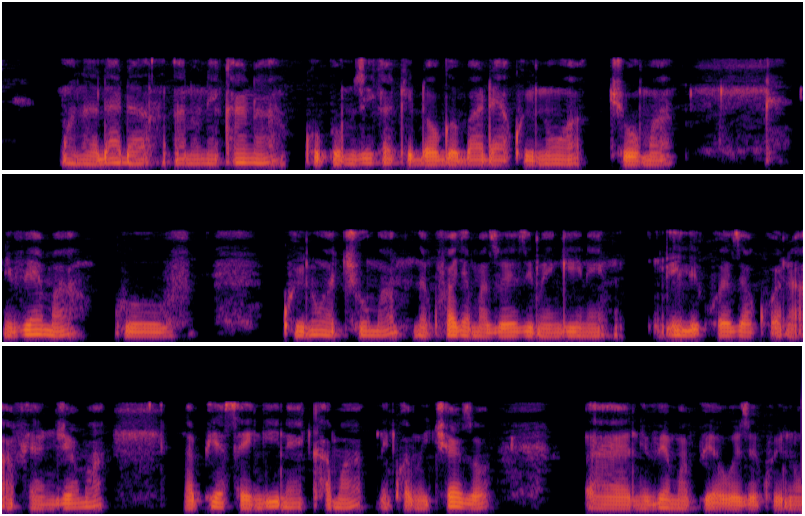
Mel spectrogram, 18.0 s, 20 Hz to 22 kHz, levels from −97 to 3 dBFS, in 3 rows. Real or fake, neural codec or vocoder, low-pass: real; none; 5.4 kHz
